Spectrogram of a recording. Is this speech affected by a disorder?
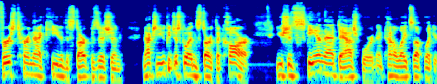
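No.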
